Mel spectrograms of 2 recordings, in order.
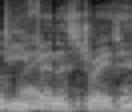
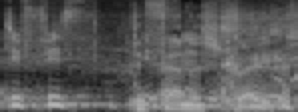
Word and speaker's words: defenestrate: Did you defenestrate him at any point? – Yes. – Good. – How do I say it? – Defenestrate.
